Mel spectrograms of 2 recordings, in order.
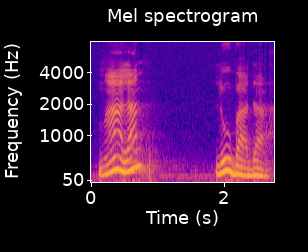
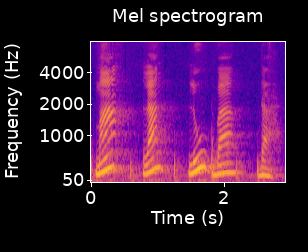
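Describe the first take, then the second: Both takes have the same delivery.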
